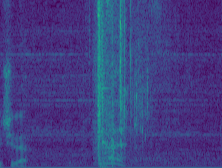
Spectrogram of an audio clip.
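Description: A metal pipe strikes something with a sharp thud.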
